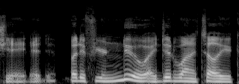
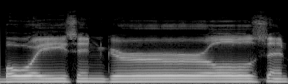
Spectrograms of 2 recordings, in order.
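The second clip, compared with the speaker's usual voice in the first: slow, drawn-out announcer intro; slower than usual. Pretend. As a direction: stretch it like a ringside announcer. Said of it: "uh, announcer voice".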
